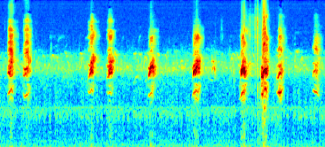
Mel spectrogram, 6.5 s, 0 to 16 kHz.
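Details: Satin bowerbird, recorded in Australia at 8:02 am on 10 January 2015: rapid series of hoarse, buzzy bursts, often in pairs, with two clicks near the end and a shrill constant drone throughout.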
